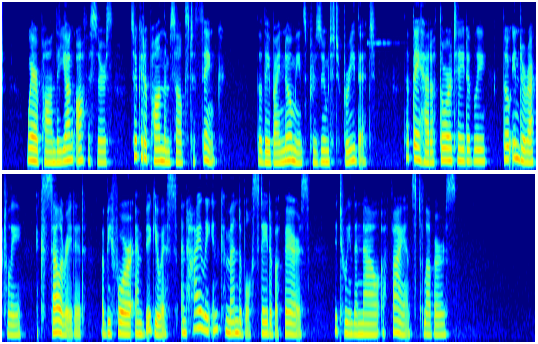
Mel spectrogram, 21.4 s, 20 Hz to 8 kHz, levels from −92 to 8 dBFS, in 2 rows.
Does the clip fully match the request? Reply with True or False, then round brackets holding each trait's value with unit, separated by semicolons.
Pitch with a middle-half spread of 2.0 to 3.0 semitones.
True (2.6 semitones)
